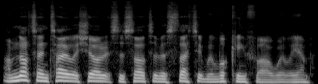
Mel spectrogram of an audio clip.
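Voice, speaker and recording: A man's voice: medium pitch, expressive, fast, a little mellow, no room sound, clean studio sound, lightly acted. A man voicing a mild, tactful antique shop owner, polite and understated, in an audio story. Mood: politely doubtful.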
